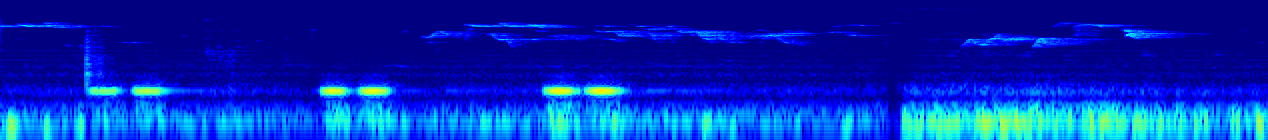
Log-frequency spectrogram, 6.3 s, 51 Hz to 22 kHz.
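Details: Three deep, hollow double hoots from an Oriental Cuckoo, about a second apart, then a rustle of broadband noise. High, scratchy songbird notes run above. Recorded on a cloudy 23°C day with white admiral butterflies flying.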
